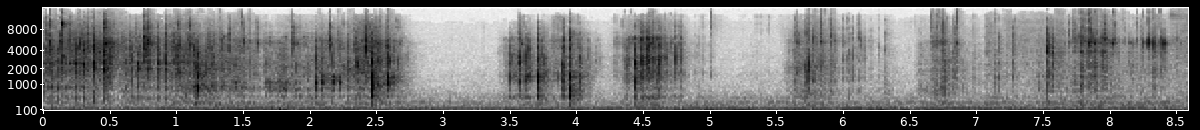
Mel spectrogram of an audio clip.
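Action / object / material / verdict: shake / cardboard rain stick tube with loose filling / cardboard / none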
